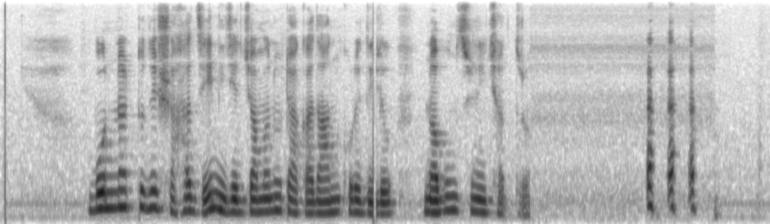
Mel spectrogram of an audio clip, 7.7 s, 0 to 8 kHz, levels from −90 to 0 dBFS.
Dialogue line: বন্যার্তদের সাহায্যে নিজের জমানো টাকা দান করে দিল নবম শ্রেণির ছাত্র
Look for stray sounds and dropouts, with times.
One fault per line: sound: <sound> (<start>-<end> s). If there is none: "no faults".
sound: dropout (3.7-3.8 s)
sound: laugh (6.4-7.0 s)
